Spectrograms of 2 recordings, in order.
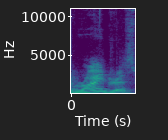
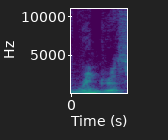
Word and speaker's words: Reindress: Well, Larry Reindress, we said his name wrong for a year. Oh yeah. Yeah. Lots of people. Yeah, we called him Rindress for a long time.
